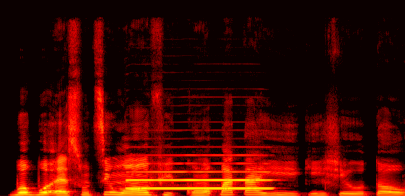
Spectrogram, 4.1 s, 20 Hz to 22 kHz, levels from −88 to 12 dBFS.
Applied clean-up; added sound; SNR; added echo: none; Wind instrument, woodwind instrument; -4 dB; none.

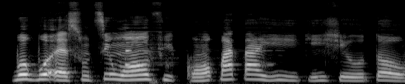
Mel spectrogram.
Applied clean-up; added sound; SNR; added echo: neural mask model DeepFilterNet 3.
